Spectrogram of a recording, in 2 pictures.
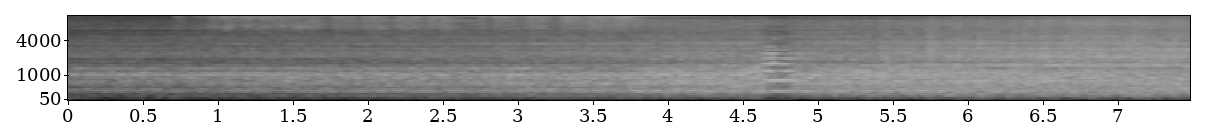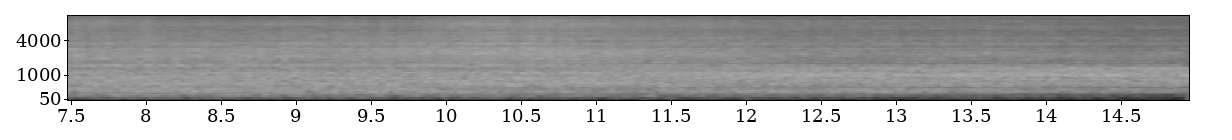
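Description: EN57 electric multiple unit running through a station at speed. Its wheels and running gear grow louder over the first few seconds as it approaches, then stay loud as it passes close by. A very short horn toot sounds about five seconds in.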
